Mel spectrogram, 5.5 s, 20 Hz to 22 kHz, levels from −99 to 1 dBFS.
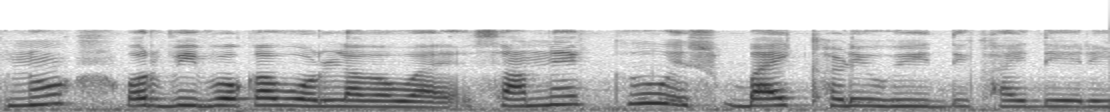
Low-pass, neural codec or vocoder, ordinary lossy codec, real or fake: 7.2 kHz; none; none; real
